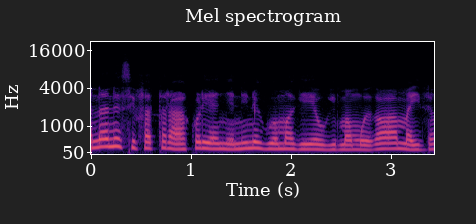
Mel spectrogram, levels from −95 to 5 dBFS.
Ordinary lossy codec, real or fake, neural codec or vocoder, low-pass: none; real; none; 14.4 kHz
